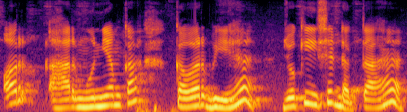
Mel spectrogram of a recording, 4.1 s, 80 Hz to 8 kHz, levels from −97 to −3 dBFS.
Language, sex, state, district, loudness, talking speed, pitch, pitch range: Hindi, male, Uttar Pradesh, Lucknow, -14 LUFS, 160 wpm, 190 Hz, 170-255 Hz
